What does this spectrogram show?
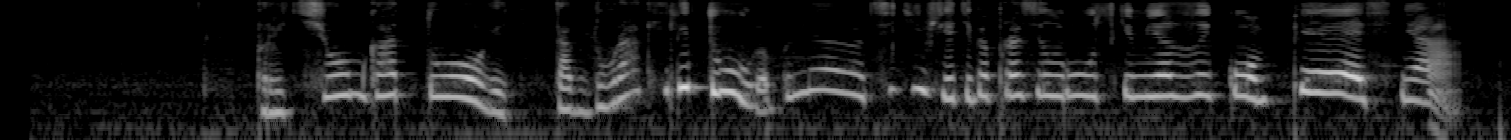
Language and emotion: Russian, angry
